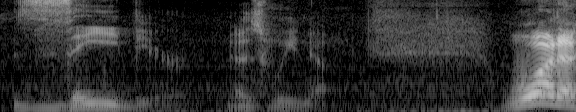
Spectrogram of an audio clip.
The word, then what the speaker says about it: Xavier: 11 he's in Lawrence to cover the game Xavier big time win I was waiting for you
